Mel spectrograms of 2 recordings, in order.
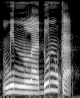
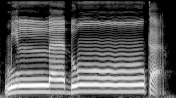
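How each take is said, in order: First: The n is kept before the l. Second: The n merges into the l. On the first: The speaker calls it wrong. "nggak dibaca" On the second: The speaker calls it right.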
